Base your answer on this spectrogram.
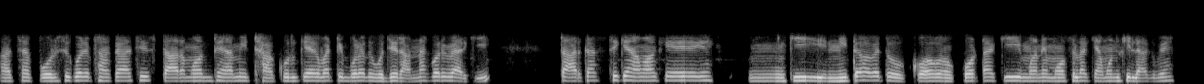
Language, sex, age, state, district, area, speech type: Bengali, male, 18-30, West Bengal, Purba Medinipur, rural, conversation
